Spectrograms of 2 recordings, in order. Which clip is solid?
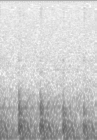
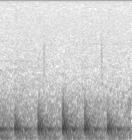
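The first.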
